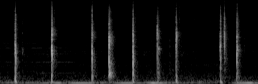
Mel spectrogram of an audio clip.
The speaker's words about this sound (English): Although I appreciate the applause for me.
